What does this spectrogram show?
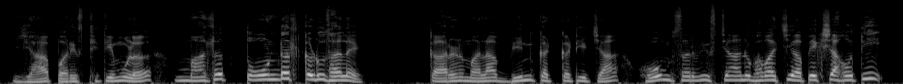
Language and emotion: Marathi, disgusted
